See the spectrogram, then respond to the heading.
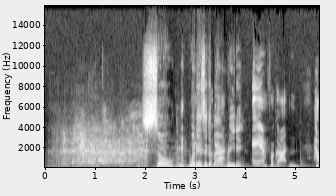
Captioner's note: laughing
